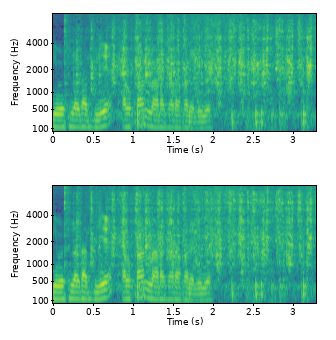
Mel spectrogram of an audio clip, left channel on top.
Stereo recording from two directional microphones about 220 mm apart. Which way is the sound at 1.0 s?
20° right (ahead or behind).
